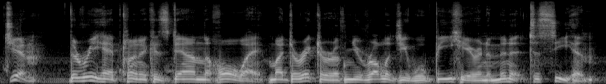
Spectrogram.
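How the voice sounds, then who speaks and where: A man's voice: lowish voice, animated, a little fast. A man playing a flippant hospital doctor in a parody audio play, mock-grave and wry.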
